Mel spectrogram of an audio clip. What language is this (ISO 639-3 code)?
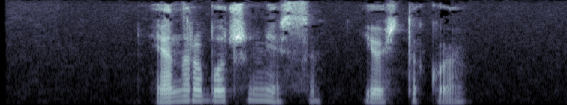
bel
